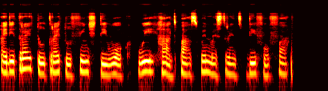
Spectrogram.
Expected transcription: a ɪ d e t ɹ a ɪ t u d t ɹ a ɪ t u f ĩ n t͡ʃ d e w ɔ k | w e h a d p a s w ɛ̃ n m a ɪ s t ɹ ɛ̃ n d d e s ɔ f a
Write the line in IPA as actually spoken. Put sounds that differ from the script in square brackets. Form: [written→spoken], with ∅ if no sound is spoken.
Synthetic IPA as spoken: a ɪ d e t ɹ a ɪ t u [d→∅] t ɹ a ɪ t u f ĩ n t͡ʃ d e w ɔ k | w e h a d p a s w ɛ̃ n m a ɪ s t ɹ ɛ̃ n [d→t] d e [s→f] ɔ f a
